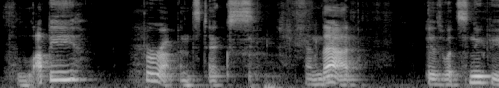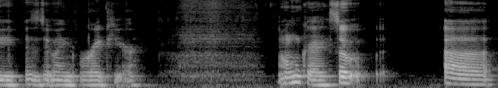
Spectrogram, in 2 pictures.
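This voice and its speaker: A woman's voice: low-pitched, darkish tone. A woman hosting a casual read-aloud of comic strips, chatting playfully and expressively as she explains things directly to a child.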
